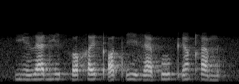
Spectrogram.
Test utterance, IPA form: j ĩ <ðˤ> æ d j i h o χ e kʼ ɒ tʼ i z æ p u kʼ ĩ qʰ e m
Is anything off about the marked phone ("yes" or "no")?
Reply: yes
